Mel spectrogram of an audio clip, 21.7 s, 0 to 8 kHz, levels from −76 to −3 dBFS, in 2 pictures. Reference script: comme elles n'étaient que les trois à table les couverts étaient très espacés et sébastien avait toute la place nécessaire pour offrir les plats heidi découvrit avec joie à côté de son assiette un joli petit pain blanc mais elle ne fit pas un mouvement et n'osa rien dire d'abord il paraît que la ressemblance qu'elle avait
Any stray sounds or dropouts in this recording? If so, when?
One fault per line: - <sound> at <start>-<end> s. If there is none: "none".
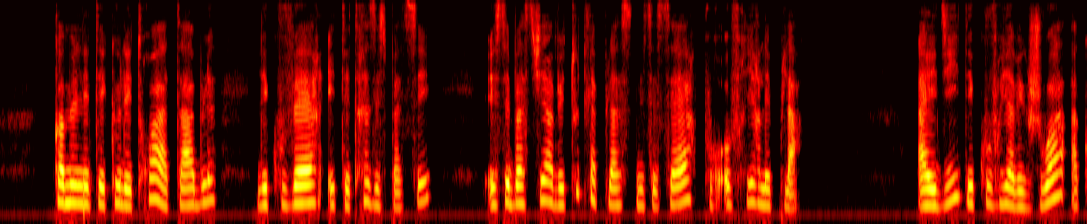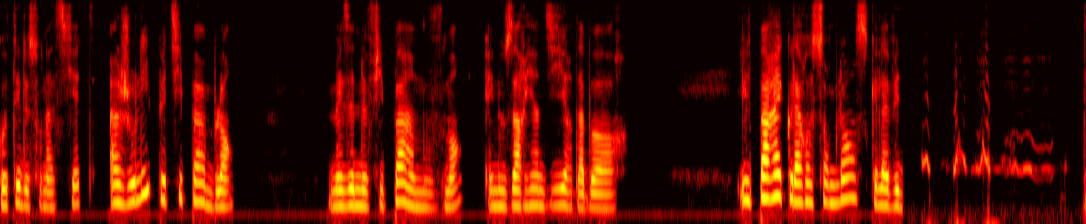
- bark at 20.1-21.6 s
